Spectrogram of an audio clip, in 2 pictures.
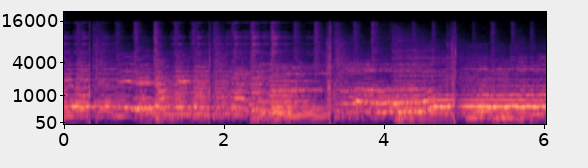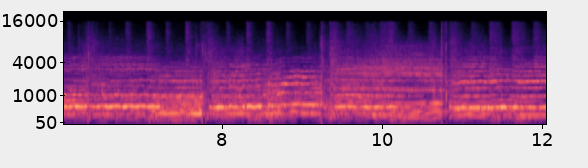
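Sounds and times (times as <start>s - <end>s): percussion stroke: 0.0s - 12.0s.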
